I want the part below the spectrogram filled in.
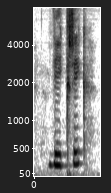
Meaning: scream (a loud, emphatic, exclamation of extreme emotion, usually horror, fear, excitement et cetera)
- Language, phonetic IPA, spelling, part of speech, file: Czech, [ˈviːkr̝̊ɪk], výkřik, noun, Cs-výkřik.ogg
